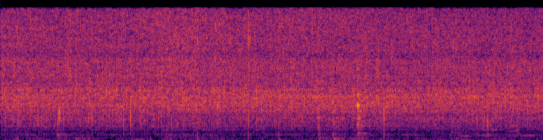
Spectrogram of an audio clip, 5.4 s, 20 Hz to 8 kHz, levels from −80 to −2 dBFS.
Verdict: real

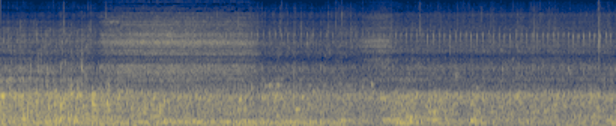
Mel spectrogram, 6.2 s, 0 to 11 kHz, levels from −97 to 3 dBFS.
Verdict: real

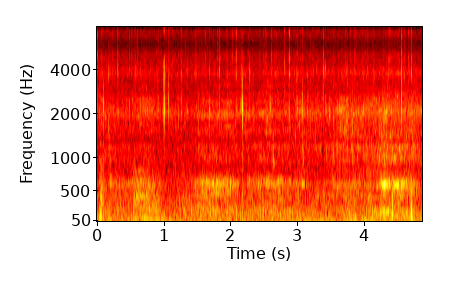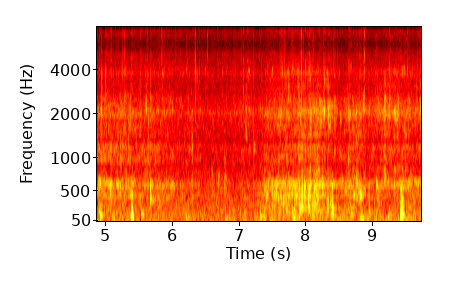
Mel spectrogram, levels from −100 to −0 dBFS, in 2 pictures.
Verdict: fake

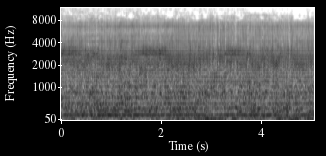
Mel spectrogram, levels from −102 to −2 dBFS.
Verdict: fake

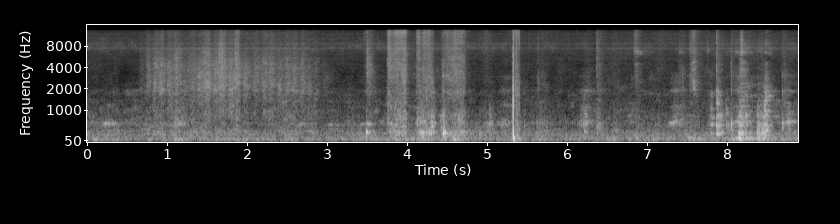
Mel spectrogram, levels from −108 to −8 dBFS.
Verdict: fake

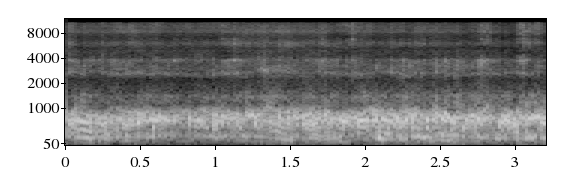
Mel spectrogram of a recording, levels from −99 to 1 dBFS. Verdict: fake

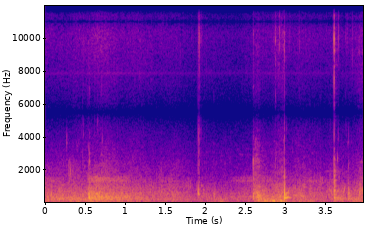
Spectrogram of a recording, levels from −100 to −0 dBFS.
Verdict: real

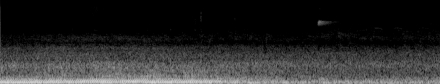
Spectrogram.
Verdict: real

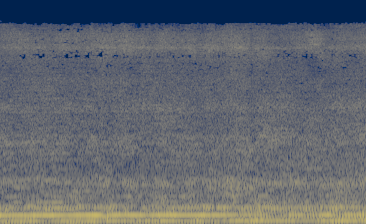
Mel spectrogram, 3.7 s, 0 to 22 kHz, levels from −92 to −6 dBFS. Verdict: fake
